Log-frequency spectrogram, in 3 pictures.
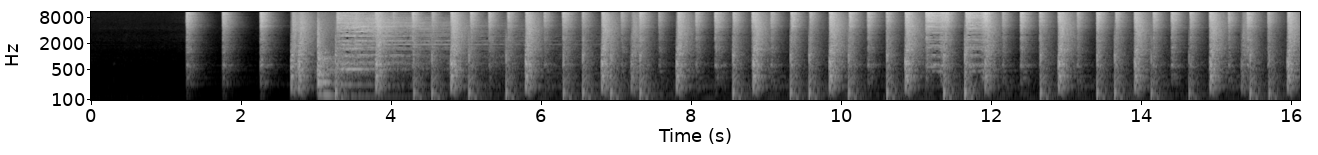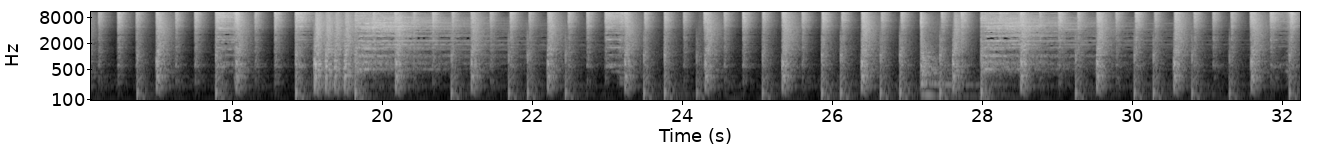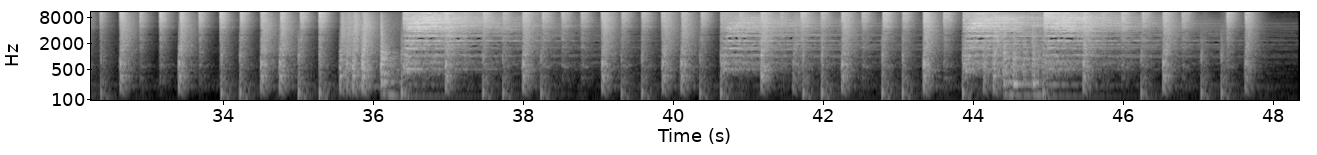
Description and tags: Playing a rock drum beat. Its around 130bpm but I was just freestylin' it without a metronome. Also I mess up a few times, so this is probably more suitable for chopping up than anything else.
